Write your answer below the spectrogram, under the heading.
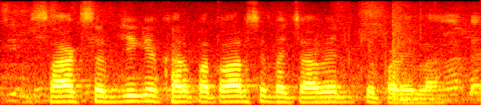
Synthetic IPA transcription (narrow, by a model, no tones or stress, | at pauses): saːkʰsəb̚d͡ʒikekʰəɾpət̪waːɾsebət͡ʃaːʋelkepəɽ̤eːla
